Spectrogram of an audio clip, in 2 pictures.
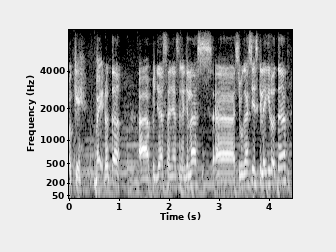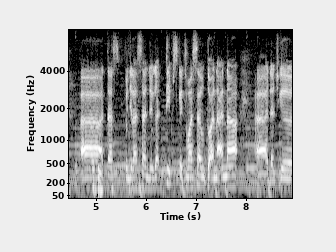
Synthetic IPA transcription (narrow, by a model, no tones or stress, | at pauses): oke | baɪk̚dɔʔ̚t̪ər | ʔəpəɲd͡ʒəlasanɲjãsaŋat̪̚d͡ʒəlasət̪imakasɪhsəkajlaɡidɔk̚t̪ər | əat̪aspəɲd͡ʒəlasand͡ʒuɡaʔt̪ip̚skət͡ʃəmasanunt̪ʊʔanaʔanãʔ | ədand͡ʒuɡa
